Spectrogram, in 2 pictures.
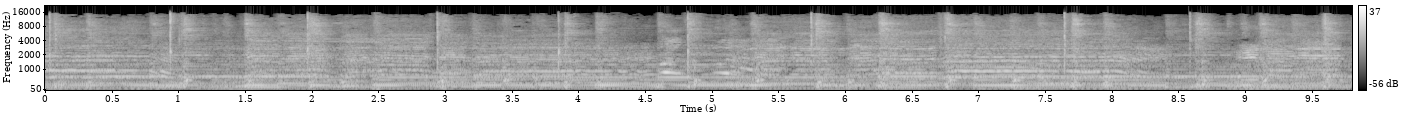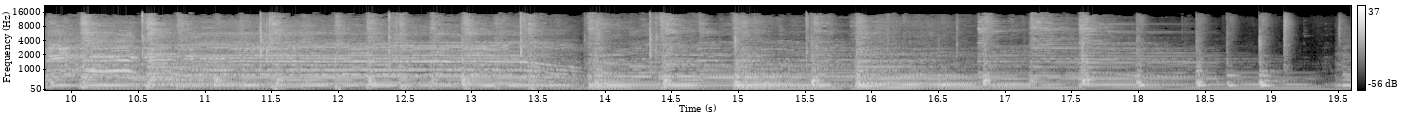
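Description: Live acoustic band playing an up-tempo rock-and-roll song: a sung lead vocal over strummed acoustic guitars and a steady percussion beat. About fourteen seconds in, the steady playing breaks into a run of separate accented hits.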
